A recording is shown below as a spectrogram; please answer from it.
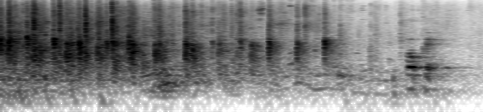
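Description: A church congregation at a marriage ceremony claps together, a run of sharp hand claps that thins out and scatters toward the end, with voices speaking around it.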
